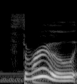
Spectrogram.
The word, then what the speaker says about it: through: Through is pronounced like through.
